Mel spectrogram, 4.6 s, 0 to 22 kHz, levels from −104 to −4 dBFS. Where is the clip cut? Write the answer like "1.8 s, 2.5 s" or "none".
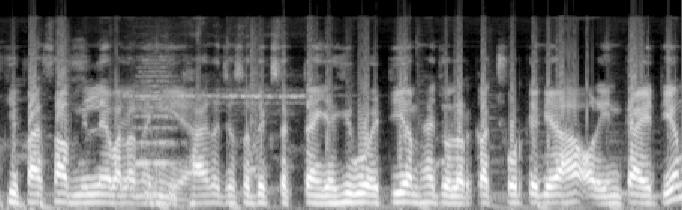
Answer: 1.2 s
